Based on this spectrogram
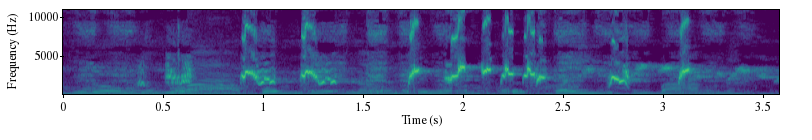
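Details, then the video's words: Rapid run of sharp, chirpy whistled notes from a red-whiskered bulbul, about a dozen quick bursts, over a man's voice talking in the background. "นกกรงหัวจุก เบิ้ล ริก ทรงอย่างหล่อ ร้องอย่างเก่ง"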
